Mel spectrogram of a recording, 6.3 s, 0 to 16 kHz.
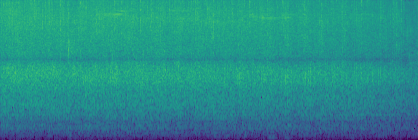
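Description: An audience at a dawn church service breaks into sustained applause of encouragement for about 120 members of Daejeon Onnuri Church who came up to sing praise. It is a dense, steady wash of many hands clapping that holds evenly and fades slightly at the end, with no voices over it.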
